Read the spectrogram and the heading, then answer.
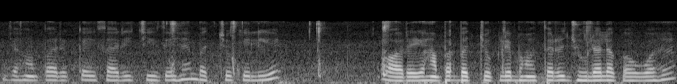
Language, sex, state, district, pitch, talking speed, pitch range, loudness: Hindi, female, Chhattisgarh, Raipur, 195 Hz, 185 wpm, 185-200 Hz, -18 LUFS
